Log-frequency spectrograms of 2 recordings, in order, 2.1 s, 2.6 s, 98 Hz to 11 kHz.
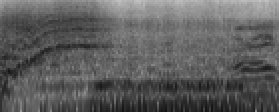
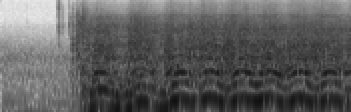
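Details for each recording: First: BMW E30 turbo M20 stroker (2.7L 325e block, 325i head, Schrick 284 cam, GT3582 turbo), rebuilt engine: starter whirs rising, engine catches and settles into a steady quiet even idle; normal start. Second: Turbo M20 stroker BMW E30, 2.7L 325e block with 325i head, Schrick 284 cam, GT3582 turbo, first start: engine catches with a wavering, warbling tone over rough idle; suspected starter or flywheel noise, then quiet.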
